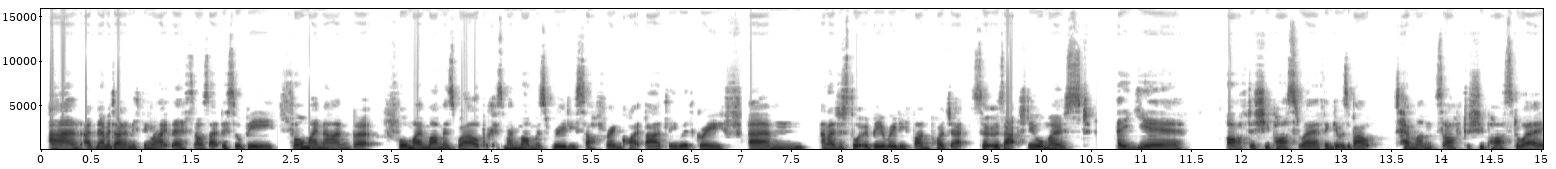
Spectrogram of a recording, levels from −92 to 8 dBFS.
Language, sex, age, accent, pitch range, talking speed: English, female, 20-39, British, 195-225 Hz, 265 wpm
